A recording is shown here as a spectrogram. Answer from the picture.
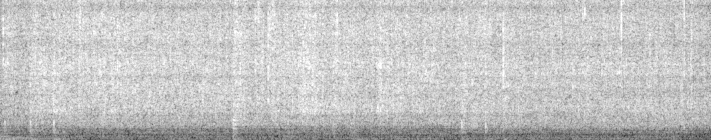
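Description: Chilli chicken sizzling steadily in butter and soy-chilli sauce in a frying pan, with a few faint clicks as it is stirred with a wooden spatula.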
